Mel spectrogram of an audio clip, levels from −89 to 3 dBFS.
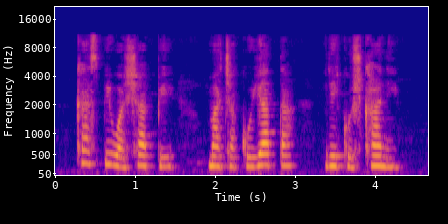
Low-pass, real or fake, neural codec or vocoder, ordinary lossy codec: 10.8 kHz; real; none; AAC, 48 kbps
